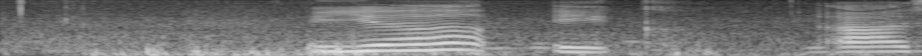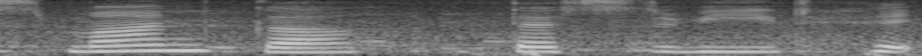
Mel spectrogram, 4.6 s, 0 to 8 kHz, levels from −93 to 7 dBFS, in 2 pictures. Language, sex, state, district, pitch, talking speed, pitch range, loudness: Hindi, female, Madhya Pradesh, Dhar, 255 Hz, 80 wpm, 245-290 Hz, -16 LUFS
